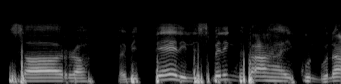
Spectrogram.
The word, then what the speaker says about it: سارة: النطق الصحيح اللغة في اللغة العربية لهذا الاسم هو سارة. هذا النطق صحيح نفس السبيلينج باللغه العربيه سين الف راء تاء مربوطه ولكن النطق الناس بتختلف فيه هذا هو النطق صحيح ساره فبالتالي السبيلينج بتاعها هيكون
